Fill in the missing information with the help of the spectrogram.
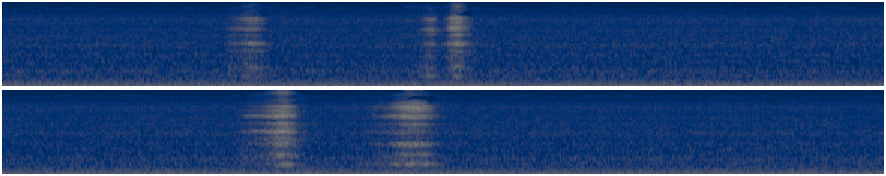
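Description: Four brief sharp inward gasps over a steady low hum, a sneeze building repeatedly but never released.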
